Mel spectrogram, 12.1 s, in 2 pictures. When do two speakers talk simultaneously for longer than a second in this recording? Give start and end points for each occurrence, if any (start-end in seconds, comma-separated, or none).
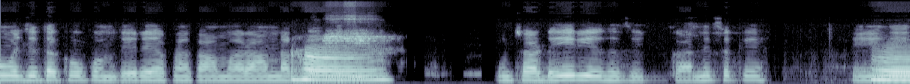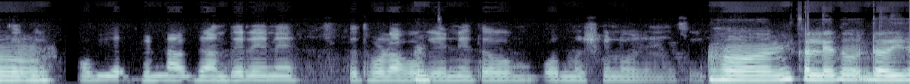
none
